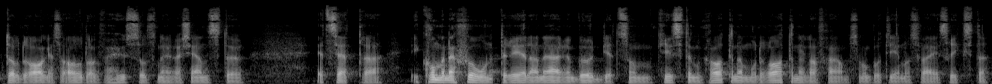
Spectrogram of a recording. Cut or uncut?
cut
